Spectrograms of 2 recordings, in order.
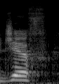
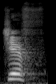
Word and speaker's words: GIF: there's if jeb by if you go by the rules of the english language it's jif or gif if there's no okay the i you make the i sound if there's an e at the end of the word or like after the consonant that follows the previous vowel that's just how it goes it's just the way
